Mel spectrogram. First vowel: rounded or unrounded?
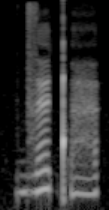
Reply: unrounded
